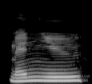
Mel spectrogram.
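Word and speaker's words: メニュー: Menu. That's how they pronounce it in Japanese. Prolonged U.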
